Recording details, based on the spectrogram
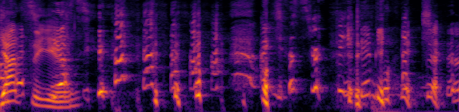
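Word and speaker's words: Yotsuyu: Yatsuyu.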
